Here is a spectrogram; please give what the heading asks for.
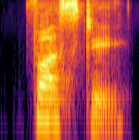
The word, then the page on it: fusty: Indian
